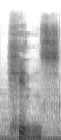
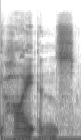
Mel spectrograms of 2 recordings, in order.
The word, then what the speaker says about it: Hines: So, Hins, as I pronounce, was actually Hines.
